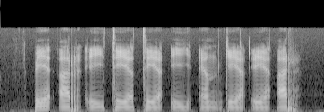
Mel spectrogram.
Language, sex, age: Swedish, male, 34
